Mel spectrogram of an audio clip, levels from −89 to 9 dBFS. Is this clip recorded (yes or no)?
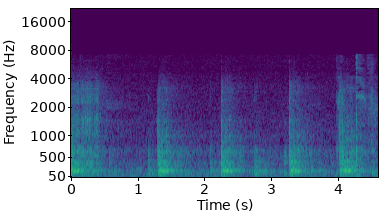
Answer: yes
